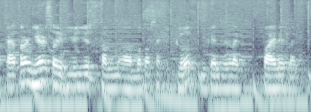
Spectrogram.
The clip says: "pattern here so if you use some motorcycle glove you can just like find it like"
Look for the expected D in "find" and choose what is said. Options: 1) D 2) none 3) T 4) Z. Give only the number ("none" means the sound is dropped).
2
